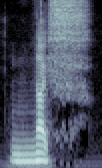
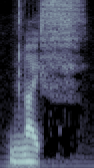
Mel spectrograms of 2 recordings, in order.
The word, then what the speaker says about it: knife: has a silent case i don't pronounce the k what is this knife knife this is alive the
